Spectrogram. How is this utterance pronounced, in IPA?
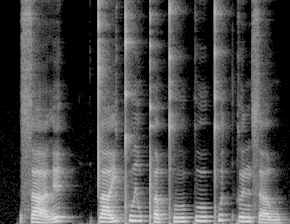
s aː˨˩ l ɪ˥ k̚ | t̪ aː˨˥ j kʷʰ iː˧ w pʰ ɐ˨˩ w kʰ uː˨˧ k uː˧ kʷʰ ɐ˥ t̚ k ɵ˧ n s ɐ˨ w

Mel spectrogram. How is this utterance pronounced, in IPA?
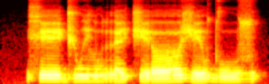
x eː d͡ʒ u i̯ l u r ɛ i̯ t͡ʃ e ɾ ʌː ʒ e u̯ d u z

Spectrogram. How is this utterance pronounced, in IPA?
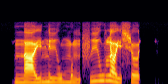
n̪ aː˨˧ j n̪ iː˨ w m ʊ˨˩ ŋ f iː˥ w l ɐ˨˧ j s ɵ˧ t̚

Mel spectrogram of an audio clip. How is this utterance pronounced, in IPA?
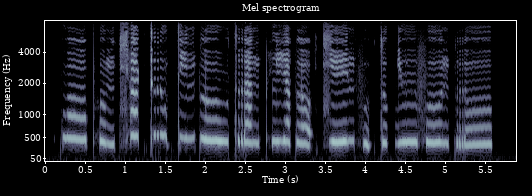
k w ɔː˧ pʰ o˩˦ m t͡ɕʰ a˥˩ k̚ t r u˥˩ ʔ t i˦˥ n p l oː˧ w t r a˧ n pʰ l i˧ a̯ p l ɔ˨˩ ʔ t͡ɕ eː˦˥ n f u˨˩ ʔ t o˥˩ k̚ j ɯː˥˩ f oː˥˩ n p r oː˦˥ p̚

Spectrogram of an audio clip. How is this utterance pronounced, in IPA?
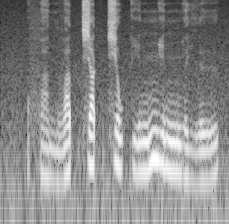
f a̤˨˩ n v a˦˥ t̚ t͡ɕ a˦˥ k̚ t͡ɕ ə˧ w k i˨˦ n ɲ i˧ n ɲ ə̤˨˩ j l ɨ˨˦

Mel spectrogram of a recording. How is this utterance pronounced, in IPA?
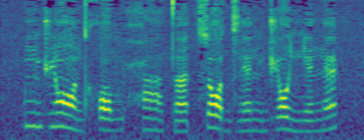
n d͡ʒ ɔ̃ d x ɔ v ħ a̤ t̪ ã t͡s ɔ d͡z ɛ̃ n d͡ʒ ɔ ɲ ɛ̃ n ɛ̃

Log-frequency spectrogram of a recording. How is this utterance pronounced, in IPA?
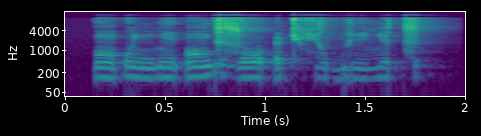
õ ɓ o ɲ ʎ ĩ ʔ ɔ̃ ɡ ɪ z o ʔ ɛ ʈ ç ʊ b i ʎ ɪ t͡s

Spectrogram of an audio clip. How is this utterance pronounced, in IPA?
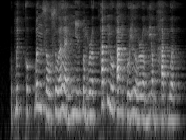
ɓ ɨ˨˩ t̚ k o˨˩ k̚ ɓ ə˧ ŋ s o˨˩ w s u˨˩˦ ə̯ l ɛ˨˩˨ ŋ ɲ i˨˩˦ ɓ ə˨˩˨ m ɹ ə˨˩ k̚ h a˦˥ t̚ n u˧ ʔ a˧ ŋ ʔ u˨˩˦ j l u˨˩˨ ɹ ə˨˩˨ m j ə˨˩˨ m h a˨˩ k̚ w ə˨˩ k̚

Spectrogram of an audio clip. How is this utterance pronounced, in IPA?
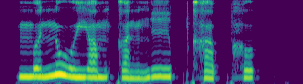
m ɵ˨˥ n uː˨ j ɐ˨ m k ɐ˨˩ n ŋ iː˧ p̚ kʰ ɐ˨ p̚ h ʊ˧ k̚

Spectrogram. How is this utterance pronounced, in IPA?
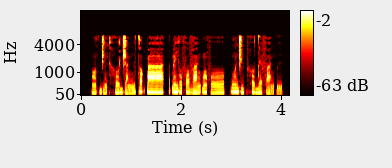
ɔ̃˨ t d͡ʒ ɛ̃˨ k h o˧ d͡ʒ a˨ ŋ ɨ˦ t ɔ˦ k͡p aː˦ | ɓ ɛ̃˧ j o˧ f ɔ˨ v aː˧ ŋ ɓ ɔ̃˦˨ f oː˧ | ɡ ɔ̃˦ d͡ʒ iː˨˦ p h o˧ d ɛ˨ f aː˨ ŋ p ɨ˨

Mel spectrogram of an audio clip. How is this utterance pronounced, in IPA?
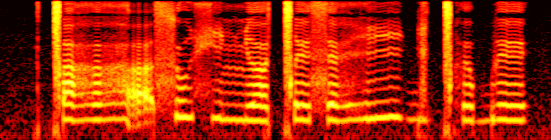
ǀ a ɦ ɐ ɦ a̰ s u ç i ɲ ɐː ǀ e s ɛ ɦ iː ɡ i ǀʰ ɘ b e

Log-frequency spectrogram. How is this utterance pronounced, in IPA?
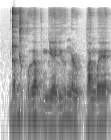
ɖ ʌ ɡʲ u ɡʷ ɯː ɐ̯ b u m lʲ ɛː lʲ ɯː ŋ ʌ ɭ uː p b a ŋʷ ɛː

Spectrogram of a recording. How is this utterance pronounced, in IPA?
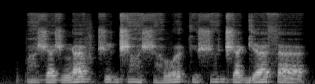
p a̤ ʒ æ ʒ ŋ æ v t͡ʃ i d͡ʒ a̤ ʃ a̤ β ə kʲ ə̤ ʃ ə̤ d͡ʒ æ ɡʲ æ s æ

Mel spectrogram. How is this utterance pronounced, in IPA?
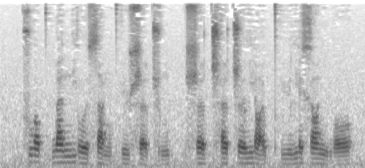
ʈ͡ʂ w ɔ˥˩ pʰ w a˥ n j o˧˥ ʊ̯ s ɑ̰˨˩ ŋ pʰ y˧˥ ʂ ä̰˨˩ ʈ͡ʂ ʊ˦ ŋ | ʂ ä˧˥ ʈ͡ʂʰ ä˧˥ ʈ͡ʂ ɤ˧˥ l j ɑ̰˨˩ ʊ̯ pʰ y˧˥ l j ɛ˧ x ɑ˥˩ ŋ w ɔ˧˥

